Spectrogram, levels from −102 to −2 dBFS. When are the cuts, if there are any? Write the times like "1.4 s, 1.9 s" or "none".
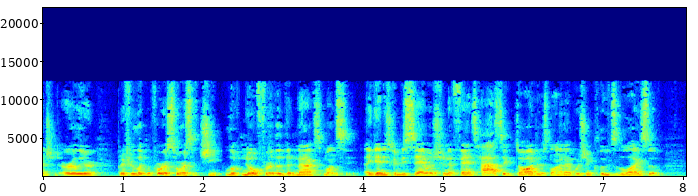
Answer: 2.2 s, 4.0 s

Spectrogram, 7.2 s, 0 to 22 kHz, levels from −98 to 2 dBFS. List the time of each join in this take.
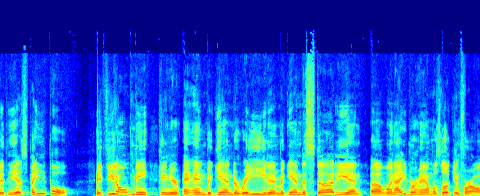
2.0 s, 2.4 s, 2.7 s, 5.5 s

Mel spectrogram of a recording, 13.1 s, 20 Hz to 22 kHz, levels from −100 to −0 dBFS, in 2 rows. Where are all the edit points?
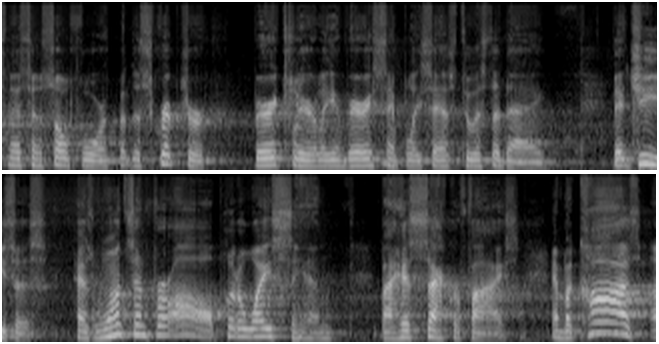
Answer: none

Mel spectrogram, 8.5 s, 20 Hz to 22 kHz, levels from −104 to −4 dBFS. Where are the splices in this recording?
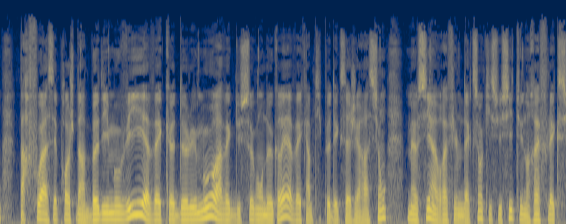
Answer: none

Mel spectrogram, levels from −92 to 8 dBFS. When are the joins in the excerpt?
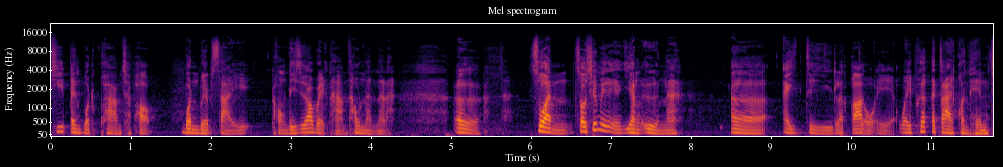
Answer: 9.1 s, 10.1 s

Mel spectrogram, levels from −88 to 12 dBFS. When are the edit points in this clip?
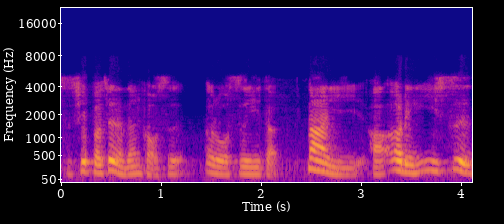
none

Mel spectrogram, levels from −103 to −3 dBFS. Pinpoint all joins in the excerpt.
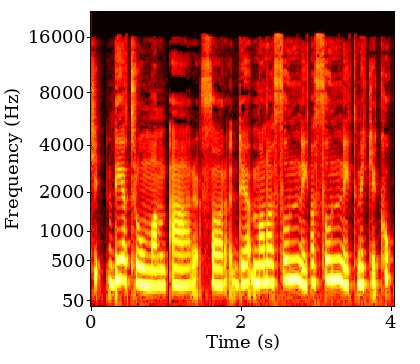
1.0 s, 1.8 s, 2.9 s

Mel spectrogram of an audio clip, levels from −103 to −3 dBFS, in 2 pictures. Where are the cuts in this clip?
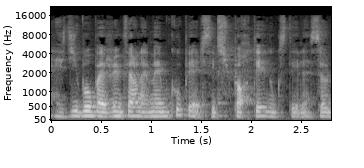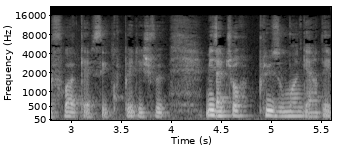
1.7 s, 4.5 s

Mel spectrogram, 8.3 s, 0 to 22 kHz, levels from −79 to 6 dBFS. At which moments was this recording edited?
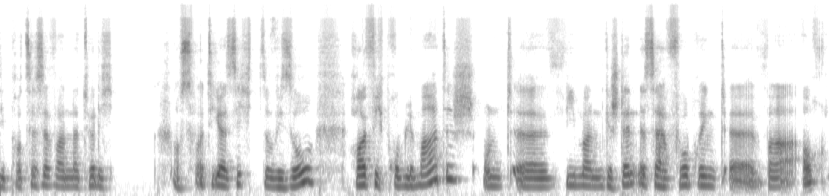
3.5 s

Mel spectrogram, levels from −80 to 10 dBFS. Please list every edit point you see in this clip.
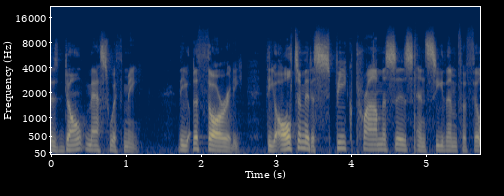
1.9 s, 3.5 s

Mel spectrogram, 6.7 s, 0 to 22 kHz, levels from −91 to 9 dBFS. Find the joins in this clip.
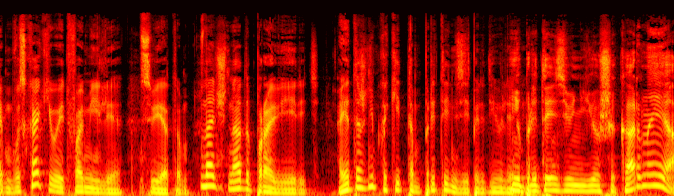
1.4 s, 2.0 s, 3.3 s, 3.8 s, 4.7 s

